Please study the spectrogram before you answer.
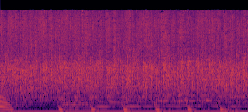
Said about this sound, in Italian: E ora ringraziamo Maria per questa lezione di Aqua Gym con i valli di gruppo. Facciamo l'applauso a Maria.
